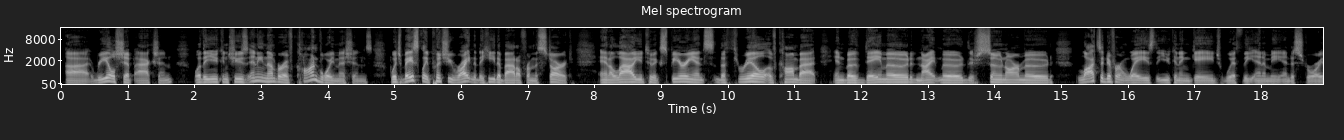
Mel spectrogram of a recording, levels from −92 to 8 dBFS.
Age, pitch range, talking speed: 30-49, 100-125 Hz, 180 wpm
